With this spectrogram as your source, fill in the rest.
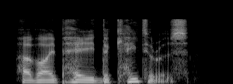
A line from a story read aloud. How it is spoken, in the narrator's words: said Oliver bitterly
